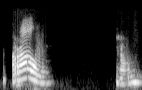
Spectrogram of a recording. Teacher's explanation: Ro-nya dibaca tebal karena fathah. Raw. Alifnya yang sesudah waw, itu namanya alif sifar dianggap tidak ada ya.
